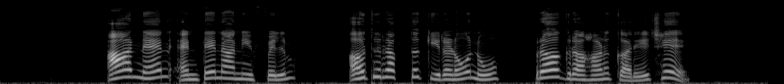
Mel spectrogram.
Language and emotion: Gujarati, neutral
